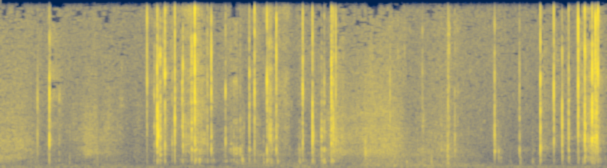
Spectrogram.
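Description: A black, hollow, handheld-size plastic TV remote is held in one hand while long acrylic nails tap and scratch across its button face and body. The result is a quiet run of sharp, bright clicks and scratchy crinkles with a low steady hum beneath, most dense in the middle and at the end.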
